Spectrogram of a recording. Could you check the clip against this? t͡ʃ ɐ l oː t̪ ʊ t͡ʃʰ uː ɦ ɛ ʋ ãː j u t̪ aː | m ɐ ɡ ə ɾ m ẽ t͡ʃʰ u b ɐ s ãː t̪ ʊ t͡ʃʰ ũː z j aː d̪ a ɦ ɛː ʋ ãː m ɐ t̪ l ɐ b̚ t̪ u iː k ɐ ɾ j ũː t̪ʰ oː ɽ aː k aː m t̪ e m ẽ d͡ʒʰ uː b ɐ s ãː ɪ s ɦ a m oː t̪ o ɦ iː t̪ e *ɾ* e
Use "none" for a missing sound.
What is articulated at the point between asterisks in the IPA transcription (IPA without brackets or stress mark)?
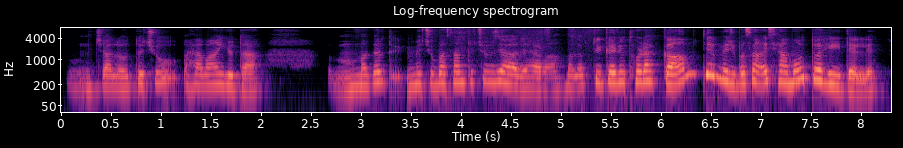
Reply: l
